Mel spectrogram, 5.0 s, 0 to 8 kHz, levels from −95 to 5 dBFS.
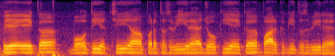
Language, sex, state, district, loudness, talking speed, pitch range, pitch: Hindi, male, Chandigarh, Chandigarh, -15 LUFS, 190 wpm, 125-140 Hz, 135 Hz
